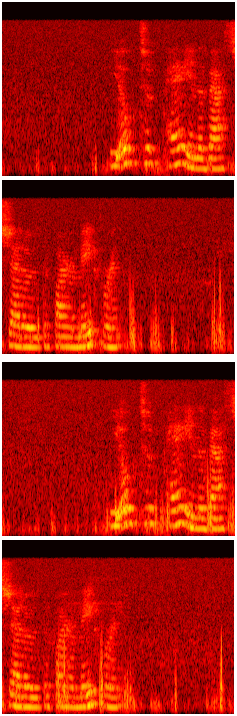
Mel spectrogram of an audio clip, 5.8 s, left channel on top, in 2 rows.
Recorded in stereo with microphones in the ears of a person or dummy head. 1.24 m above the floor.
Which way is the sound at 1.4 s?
30° left (ahead or behind).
